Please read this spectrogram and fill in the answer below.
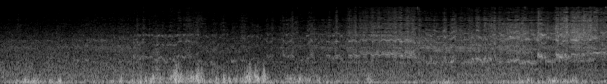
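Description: Electric motor and gears of a radio-controlled rock crawler whining as it climbs over sand and rock, the whine rising in pitch and getting louder near the end as the truck reaches the microphone. Wind rumble on the microphone runs underneath, with a few dull knocks about two seconds in.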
